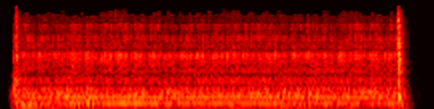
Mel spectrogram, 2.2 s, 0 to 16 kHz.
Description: office electronic typewriter paper feed motor no paper brother ax 450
